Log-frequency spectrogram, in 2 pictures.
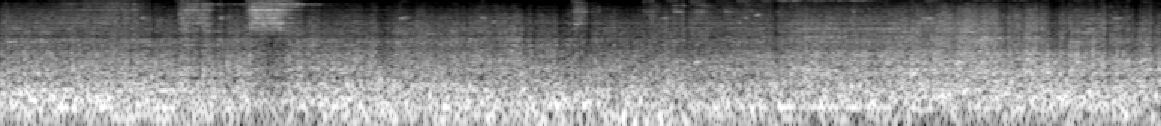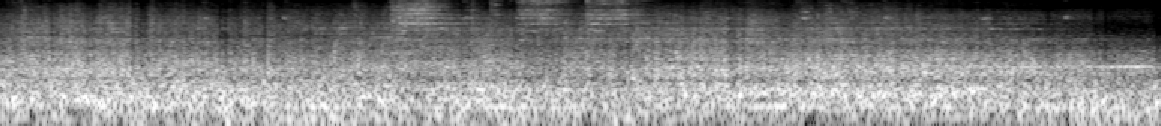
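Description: Freight train's flatcars rolling past at close range: a steady rumble with wheel clatter on the rails, and short high-pitched wheel squeals about two seconds in and again about thirteen seconds in.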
